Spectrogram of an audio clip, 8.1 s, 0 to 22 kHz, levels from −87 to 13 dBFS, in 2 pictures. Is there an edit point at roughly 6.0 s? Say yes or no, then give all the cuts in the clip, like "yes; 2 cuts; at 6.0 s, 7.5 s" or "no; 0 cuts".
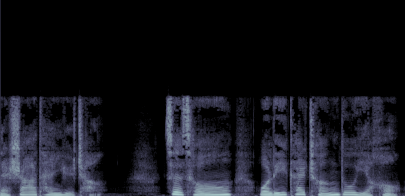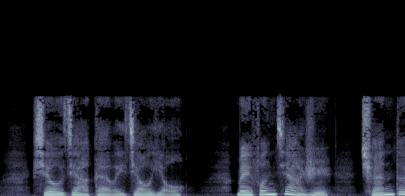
no; 2 cuts; at 1.5 s, 4.3 s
